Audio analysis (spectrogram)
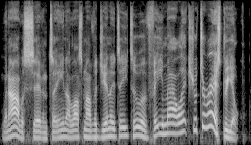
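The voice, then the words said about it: Put-on heavy Southern US accent. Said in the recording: “I imagine him being very, very southern ... Southern. Real southern baby ... Very good.”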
